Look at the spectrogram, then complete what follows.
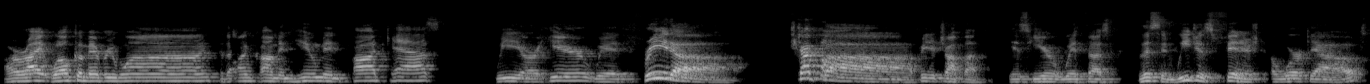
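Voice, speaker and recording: A man's voice: on the high side, takes it slowly, fairly bright tone. Easygoing male host in an echoey room. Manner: easygoing, encouraging, repeats guest's answers. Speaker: podcast host and fitness coach. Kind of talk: casual interview.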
